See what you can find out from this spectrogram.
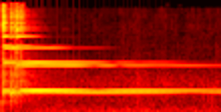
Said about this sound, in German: Wir stoßen einmal auf den Rosenhorti.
